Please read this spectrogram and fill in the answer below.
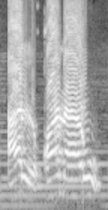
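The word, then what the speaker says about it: القمر: yake kuu inasema maana yake ni kwamba herufi lam lazima itamkwe wazi kabisa ikiwa na alama ya subun. Angalia neno mfano lililoko hapo juu alqanaru umeona jinsi nilivyotamka ile ni alqamaru hiyo ndio siri ya herufi za mwezi.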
